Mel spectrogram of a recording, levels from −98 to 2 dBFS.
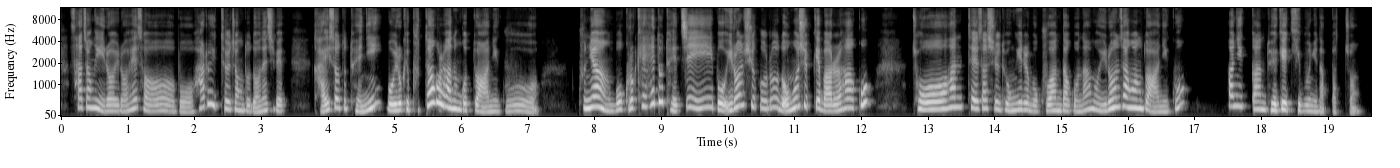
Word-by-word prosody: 사정이 280 -4 0
이러이러해서 180 - -3
뭐 155 -1 -5
"하루 295 - -1
이틀 290 -10 -2
정도 195 -5 -3
너네 160 +5 -3
집에 190 -5 -5 0.4
가 170 - -3
있어도 250 +4 -1
되니?" 240 - 0
뭐 195 -1 +5
이렇게 210 +3 +3
부탁을 355 - +3
하는 250 -5 +5
것도 200 -3 -2
아니고 165 0 -4 0.6
그냥 265 -8 +4
뭐 225 +3 0
"그렇게 275 +6 -2
해도 415 +5 +2
되지." 270 +9 -2
뭐 210 -3 +5
이런 305 - +1
식으로 290 -5 -4
너무 245 +11 +3
쉽게 330 -6 -1
말을 190 +5 +1
하고 365 +12 0 0.6
저한테 250 +4 +3
사실 255 -3 -3
동의를 215 +1 0
뭐 175 -3 -5
구한다거나 190 +2 -2
뭐 225 -5 0
이런 260 +11 +3
상황도 275 -7 +3
아니고 165 - -5 0.6
하니깐 320 -9 -2
되게 215 0 +3
기분이 185 -5 -4
나빴죠. 155 +1 -11
225 Hz, 300 characters per minute, -22 LUFS, 185-280 Hz, 0.6 s, 뭐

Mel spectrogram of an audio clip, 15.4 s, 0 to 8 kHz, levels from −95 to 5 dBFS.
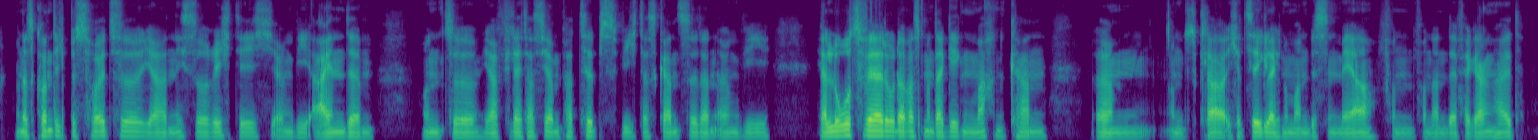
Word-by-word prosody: und 95 - -11
das 95 - -1
konnte 110 +1 +1
ich 100 - -8
bis 95 - -4
heute 100 0 +1
ja 90 -1 -1
nicht 90 +3 -7
so 95 -1 -3
richtig 95 0 -4
irgendwie 95 -1 -6
eindämmen. 90 -1 +1 0.4
Und, 90 -1 -6
äh, 90 -1 +1
ja, 85 0 -1
vielleicht 90 +1 -3
hast 95 +1 -3
du - - +2
ja 95 - +2
'n 95 - -7
paar - - -5
Tipps, - - -3
wie 95 - -7
ich 90 - -10
das 95 -1 -7
Ganze 95 +1 -2
dann 90 -1 -2
irgendwie, 90 0 -7 0.5
ja, 95 - +5
loswerde 110 +1 +8
oder 105 -1 +6
was 105 0 0
man 100 - -2
dagegen 95 -1 0
machen 100 +2 -4
kann. 95 0 -4 0.5
Ähm. 90 -1 -3 0.2
Und 85 -3 -8
klar, - - +4
ich - - -6
erzähl 95 - +3
gleich 90 -2 +3
noch 85 - -6
mal 85 -1 -3
'n 85 - -6
bisschen 85 0 -7
mehr 85 +1 0
von 85 -1 -13
von 90 - -12
dann 85 -1 -8
der 85 - -1
Vergangenheit. 90 +2 -2
90 Hz, 205 wpm, -25 LUFS, 90-95 Hz, 0.5 s, loswerde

